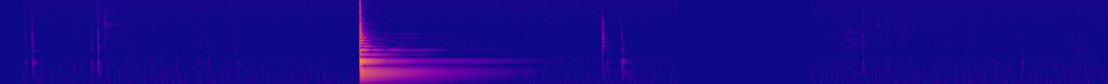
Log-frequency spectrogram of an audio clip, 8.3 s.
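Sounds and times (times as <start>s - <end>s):
violin pizzicato fortissimo on the G string: 2.7s - 3.5s.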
